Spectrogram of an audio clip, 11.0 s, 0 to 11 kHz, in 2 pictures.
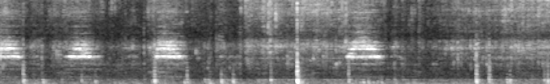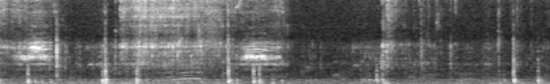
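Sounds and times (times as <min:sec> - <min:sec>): hand pump clicks and knocks: 0:00.0 - 0:03.7, 0:04.7 - 0:07.0.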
